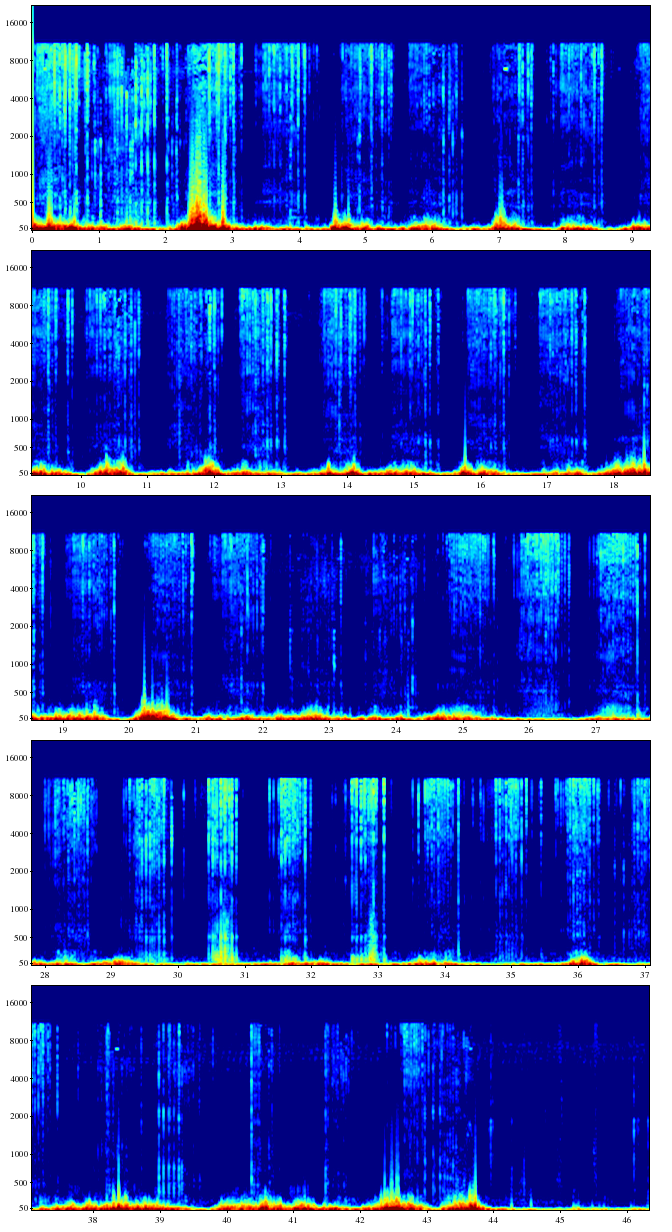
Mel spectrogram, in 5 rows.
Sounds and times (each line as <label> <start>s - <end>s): ropes of a traditional swing moving on it 0.0s - 46.3s
wind 0.0s - 46.3s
